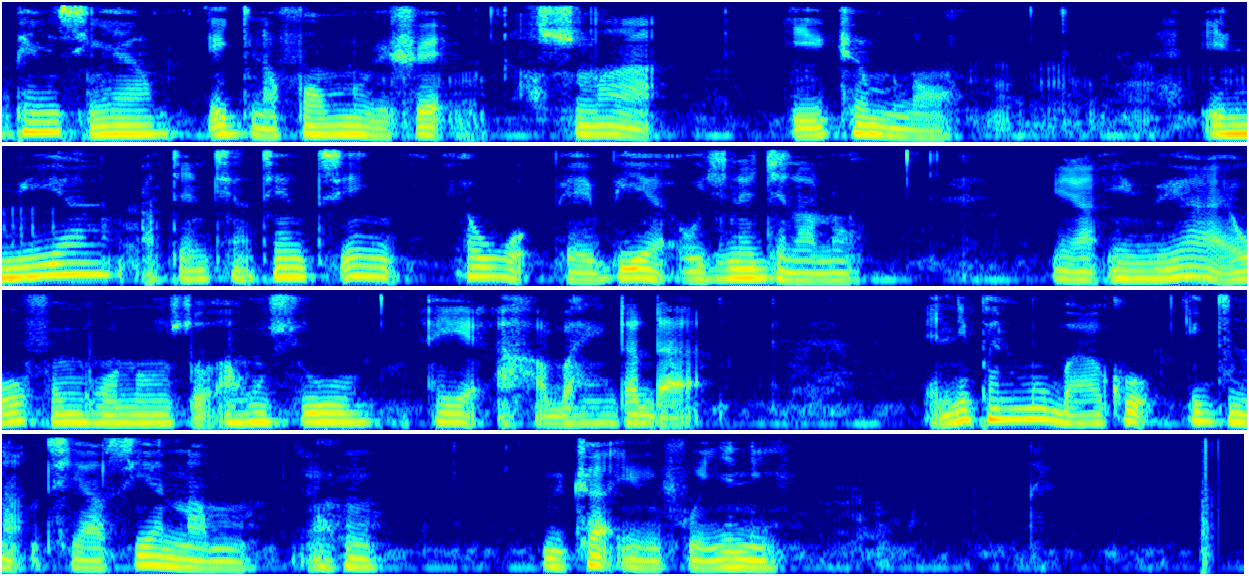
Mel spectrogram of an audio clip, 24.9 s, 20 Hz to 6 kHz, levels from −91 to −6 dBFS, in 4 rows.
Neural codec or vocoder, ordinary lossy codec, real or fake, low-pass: none; AAC, 32 kbps; real; 5.4 kHz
